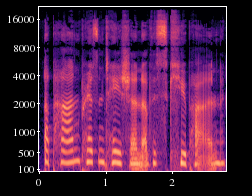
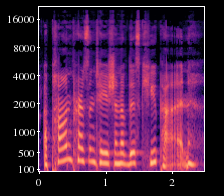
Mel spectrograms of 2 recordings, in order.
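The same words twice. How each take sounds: First: It is read in Carla's girly, innocent voice. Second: It is read in the speaker's normal voice.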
